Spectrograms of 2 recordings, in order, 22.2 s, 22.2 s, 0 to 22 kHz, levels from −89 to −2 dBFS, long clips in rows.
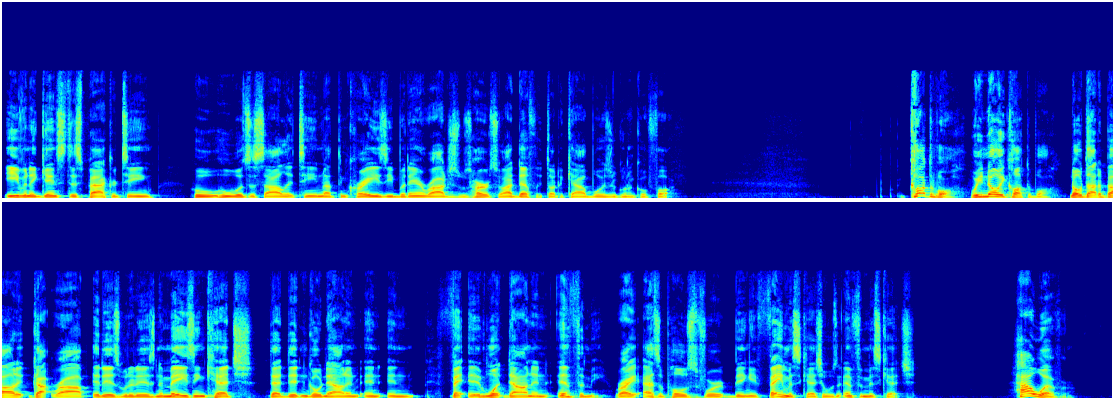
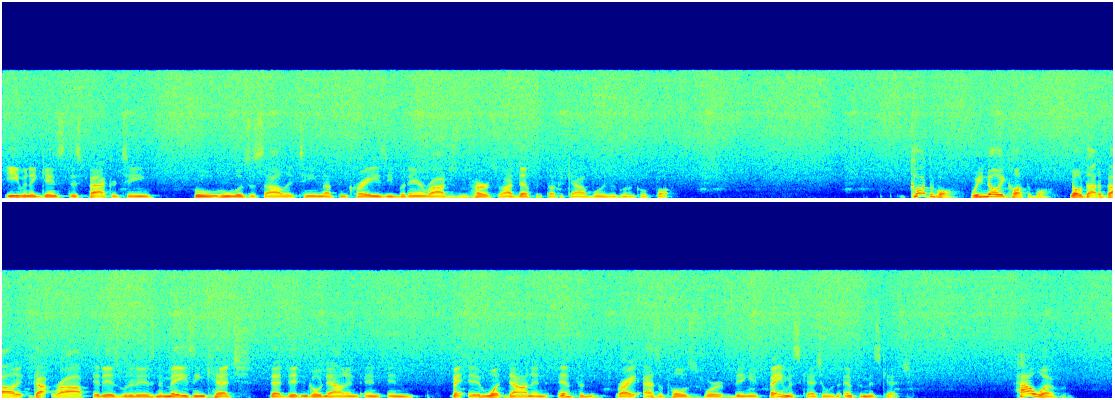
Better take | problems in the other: first | hiss; loud; throughout; 4 dB below the speech

